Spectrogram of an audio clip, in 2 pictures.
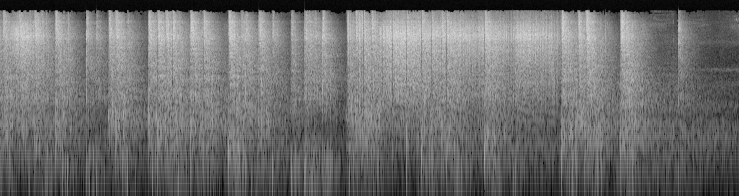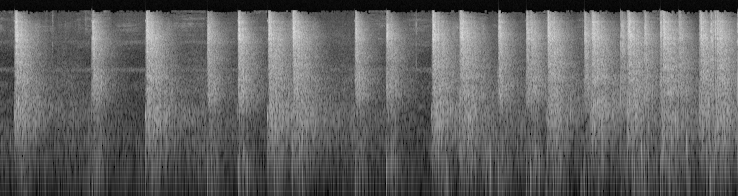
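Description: Aerial fireworks bursting in rapid volleys of sharp bangs and crackle. The volleys thin to a few scattered reports about halfway through, then pick up again in quick succession near the end.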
